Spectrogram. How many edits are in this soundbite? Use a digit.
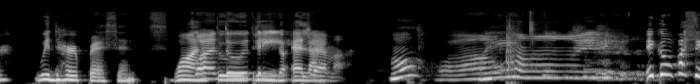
1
